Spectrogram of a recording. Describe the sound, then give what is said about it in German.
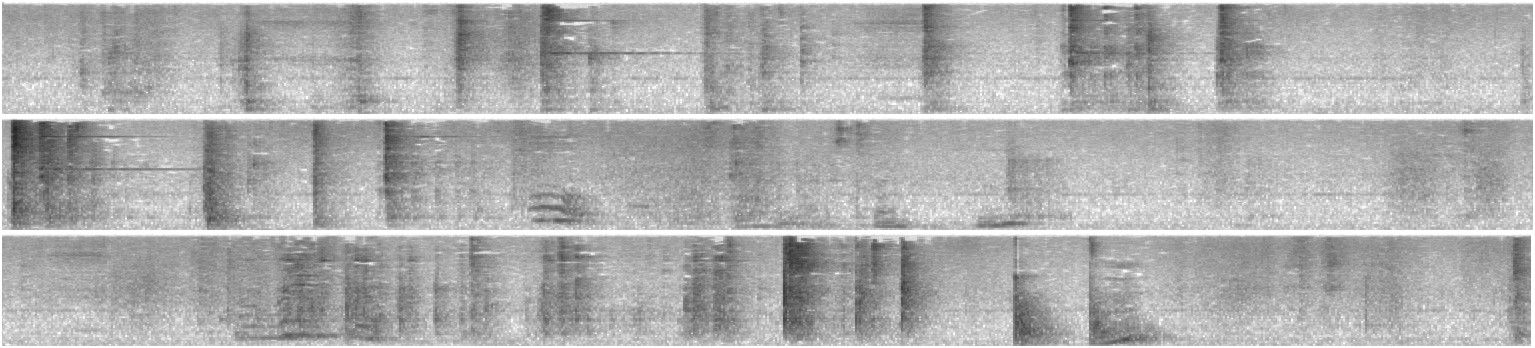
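A drawer being pushed in makes many short wooden rubbing, sliding and knocking sounds, some sharp, in an irregular series. People talk throughout. “Das brauchen wir nur zu drücken, wenn die Schublade raus ist. Das ist ganz zu drücken.”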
